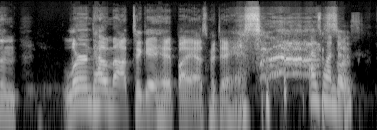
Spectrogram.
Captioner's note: laughs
